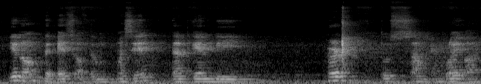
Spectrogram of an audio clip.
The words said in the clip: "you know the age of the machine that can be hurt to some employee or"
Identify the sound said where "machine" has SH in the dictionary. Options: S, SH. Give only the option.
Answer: S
